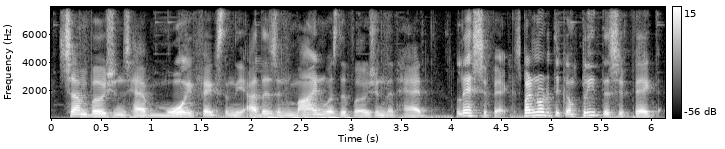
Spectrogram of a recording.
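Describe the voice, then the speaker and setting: A man narrating an upbeat, scripted tutorial as host, talking chattily and directly to his viewers. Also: mid-range voice. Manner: chatty, addresses viewers as guys. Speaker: host of an effects tutorial channel. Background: background music.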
